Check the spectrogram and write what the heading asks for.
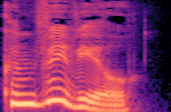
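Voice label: "convivial", British English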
